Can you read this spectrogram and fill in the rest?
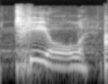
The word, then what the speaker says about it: Thiele: The one who has deciphered biblical chronology that I follow most closely, Edwin Thiele, or Teal, I think he pronounced it, gives the dates of Jehu from 841 to 814 BC.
